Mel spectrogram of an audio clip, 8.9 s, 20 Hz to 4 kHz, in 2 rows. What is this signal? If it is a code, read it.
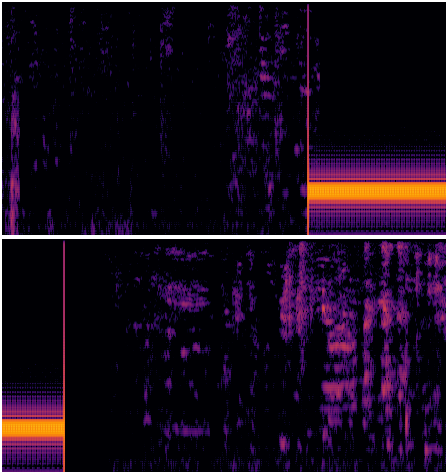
Ringback tone (North America), 440 + 480 Hz.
